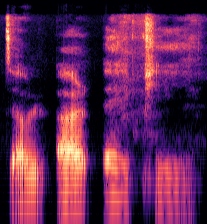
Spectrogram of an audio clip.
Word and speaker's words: wrap: 근데 W 발음이 약간 우에 이런 게 들어가거든요. 어쩌면 우랩 비슷하게 하면 돼.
